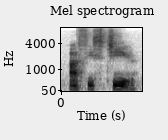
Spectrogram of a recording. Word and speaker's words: assistir: We're going to say chegar, aprender, and assistir, stressing the final syllable.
